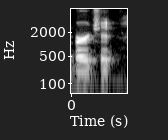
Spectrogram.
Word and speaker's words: Burchett: Burchett, if that's how you pronounce his name. Burchett, yeah.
